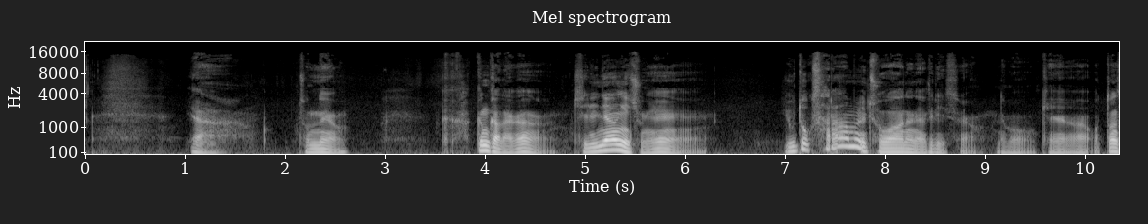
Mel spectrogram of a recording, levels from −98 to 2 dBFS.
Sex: male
